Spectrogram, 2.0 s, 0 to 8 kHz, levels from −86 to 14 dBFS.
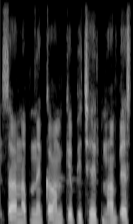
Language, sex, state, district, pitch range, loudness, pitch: Maithili, male, Bihar, Araria, 130-135 Hz, -18 LUFS, 130 Hz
